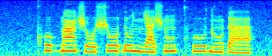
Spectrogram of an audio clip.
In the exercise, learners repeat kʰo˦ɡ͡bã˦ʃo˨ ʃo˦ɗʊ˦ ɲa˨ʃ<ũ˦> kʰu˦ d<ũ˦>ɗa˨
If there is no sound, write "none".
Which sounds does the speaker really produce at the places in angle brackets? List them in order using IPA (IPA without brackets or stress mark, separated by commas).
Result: ũ˦, ũ˨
